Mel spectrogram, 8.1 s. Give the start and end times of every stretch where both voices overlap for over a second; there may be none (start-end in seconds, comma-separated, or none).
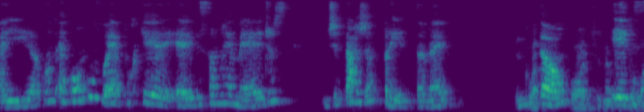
none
